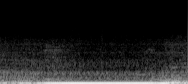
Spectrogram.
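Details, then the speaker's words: Mazda MX5 cold at about 1100 rpm after new engine mounts, poly bushes, wishbones and engine subframe: deep even rumble swelling smoothly as revved at standstill, no knocks or rattles; healthy engine. "when you rev it, there's a little bit of movement, but you can feel the car kind of come alive."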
